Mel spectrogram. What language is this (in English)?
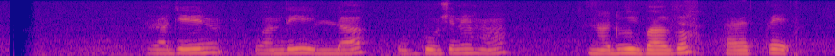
Sinhala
